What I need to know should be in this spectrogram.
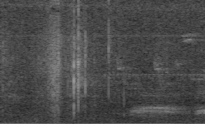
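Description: A hand rustles through soft moss.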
